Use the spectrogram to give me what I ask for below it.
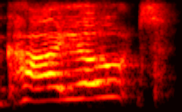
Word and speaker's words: coyote: You were just pointing out the coyote? That's coyote. You pronounce the E, you hills have eyes haver. Coyote. E.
